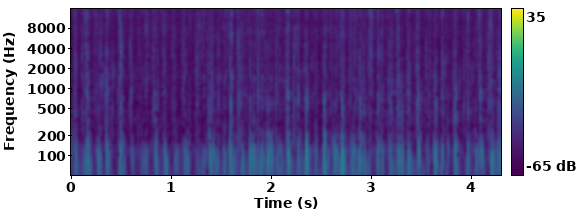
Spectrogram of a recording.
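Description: A pair of white New Balance 608 sneakers with synthetic leather uppers and rubber soles is tapped in a quick, uneven run of soft, muffled taps. Each tap is a short, dull, low thud centered around 70 Hz with almost no bright content, dying away almost instantly.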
